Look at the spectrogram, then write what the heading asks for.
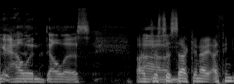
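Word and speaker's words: Allen Dulles: CIA because in my first video I was pronouncing it Allan DS instead of saying alen dullis just a second I think you have a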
